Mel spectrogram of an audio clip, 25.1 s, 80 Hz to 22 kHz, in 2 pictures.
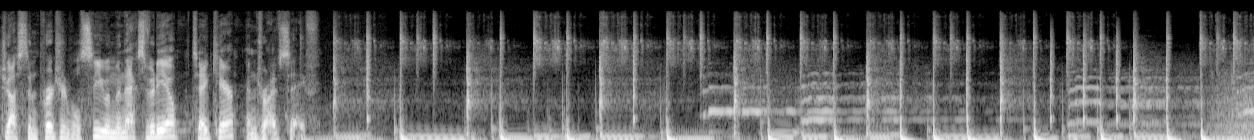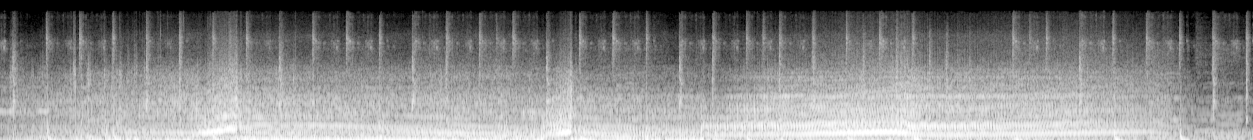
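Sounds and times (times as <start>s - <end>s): car engine revving hard: 12.6s - 24.4s.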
